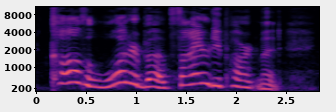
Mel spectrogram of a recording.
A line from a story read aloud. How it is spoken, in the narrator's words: yelled Sammy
